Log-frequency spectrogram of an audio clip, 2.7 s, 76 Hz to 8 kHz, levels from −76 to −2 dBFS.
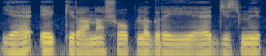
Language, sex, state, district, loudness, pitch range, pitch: Hindi, male, Uttar Pradesh, Saharanpur, -17 LUFS, 105-115 Hz, 110 Hz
